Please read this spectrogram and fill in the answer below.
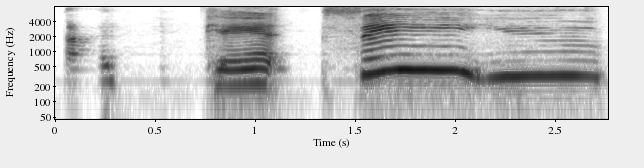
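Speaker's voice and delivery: very slow, high drawn-out whine. Real, not acted. Streamer in the dark whining to her chat, slow and high. Complaining she can't see.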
